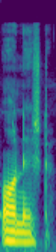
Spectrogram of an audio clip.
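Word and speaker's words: honest: यहाँ पर ऑनेस्ट में अ की साउंड निकलती है जो कि वावल साउंड है, इसलिए अगर हम ऑनेस्ट के पहले एन का प्रयोग करते हैं और यहाँ पर एच साइलेंट होता है।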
